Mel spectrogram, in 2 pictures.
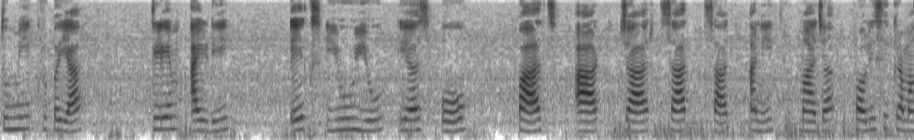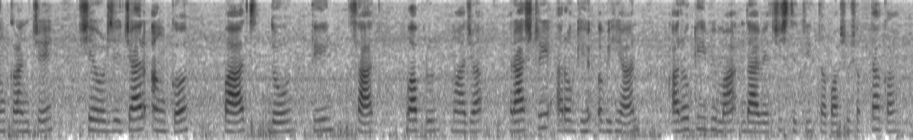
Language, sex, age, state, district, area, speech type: Marathi, female, 18-30, Maharashtra, Osmanabad, rural, read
